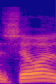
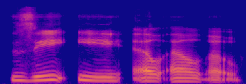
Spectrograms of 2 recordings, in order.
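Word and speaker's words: Zello: No, Zillow, Zillo. No. Is that how you spell it? No. No. Zelllo. Zelllo. Like hello, but with a Z.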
